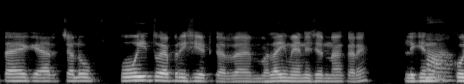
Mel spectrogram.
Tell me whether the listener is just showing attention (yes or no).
yes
